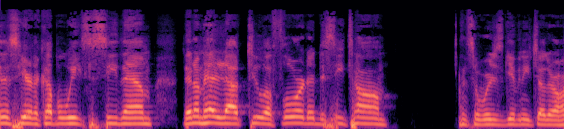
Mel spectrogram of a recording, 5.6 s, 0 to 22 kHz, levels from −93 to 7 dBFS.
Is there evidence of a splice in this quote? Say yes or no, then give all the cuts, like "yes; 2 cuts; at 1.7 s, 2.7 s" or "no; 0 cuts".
no; 0 cuts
